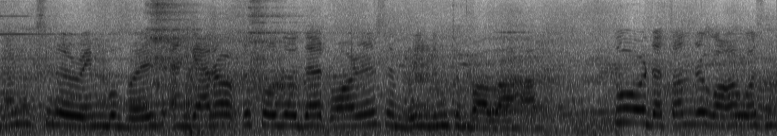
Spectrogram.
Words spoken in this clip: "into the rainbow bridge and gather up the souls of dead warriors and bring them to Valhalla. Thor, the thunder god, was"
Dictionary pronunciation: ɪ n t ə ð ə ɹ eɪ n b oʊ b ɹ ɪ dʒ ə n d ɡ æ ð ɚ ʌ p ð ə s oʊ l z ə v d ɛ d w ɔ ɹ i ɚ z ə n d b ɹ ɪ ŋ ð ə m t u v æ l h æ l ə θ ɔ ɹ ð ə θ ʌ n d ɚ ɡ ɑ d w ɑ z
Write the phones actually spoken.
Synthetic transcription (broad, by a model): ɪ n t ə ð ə ɹ eɪ n b oʊ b ɪ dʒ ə n ɡ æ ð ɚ ʌ p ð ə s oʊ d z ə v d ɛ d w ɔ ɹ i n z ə n b ɹ ɪ ŋ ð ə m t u b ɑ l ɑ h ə t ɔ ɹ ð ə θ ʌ n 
